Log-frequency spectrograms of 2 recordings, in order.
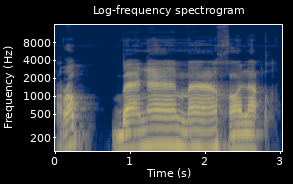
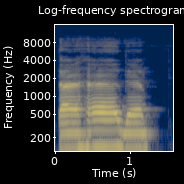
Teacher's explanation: qalqalah sugro karena qafnya sukunnya matinya asli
